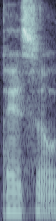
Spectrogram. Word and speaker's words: peso: I'm from English but I believe that has more of a Latin pronunciation so the I would be an A so you have peso so you have a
